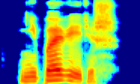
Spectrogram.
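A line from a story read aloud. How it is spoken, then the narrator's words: Sudden snort. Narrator (Russian): неожиданно хмыкнул ректор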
